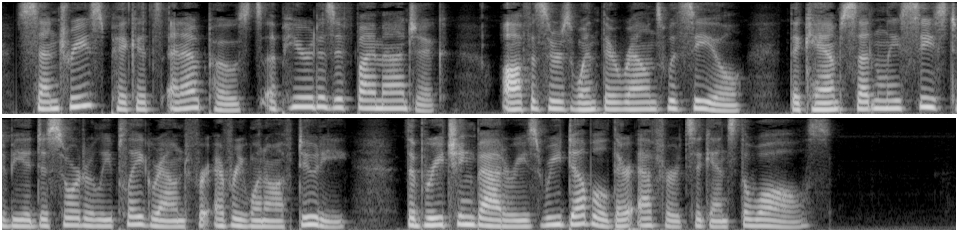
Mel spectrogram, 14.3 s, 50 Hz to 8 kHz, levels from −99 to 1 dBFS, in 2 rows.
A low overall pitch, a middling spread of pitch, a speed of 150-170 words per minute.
No: medium, 180 Hz; average, 4.0 semitones; average, 160 wpm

